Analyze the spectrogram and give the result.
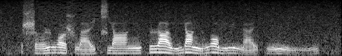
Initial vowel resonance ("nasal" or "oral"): oral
